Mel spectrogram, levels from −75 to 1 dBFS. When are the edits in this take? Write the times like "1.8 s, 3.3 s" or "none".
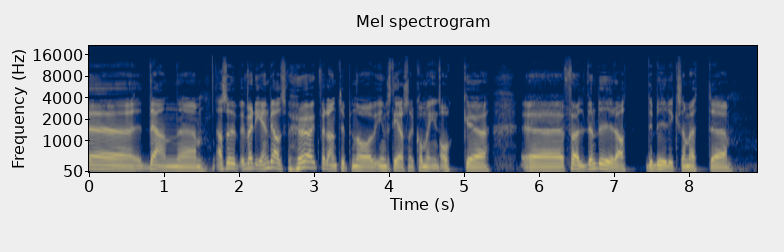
4.7 s, 7.3 s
